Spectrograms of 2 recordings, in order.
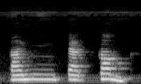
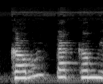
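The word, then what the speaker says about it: कण्टकम्: Kantakam. Kantakam. And if you really see, for pronouncing kamtakam is difficult, kantakam is easy to pronounce.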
